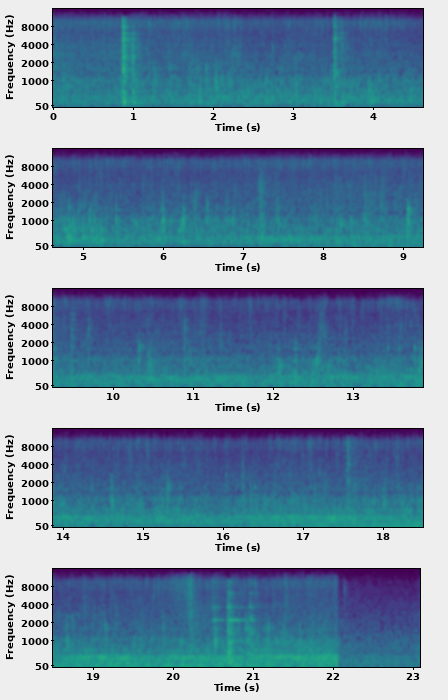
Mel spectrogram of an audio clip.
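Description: Pot of pork and leeks simmering in braising liquid on a gas stove: steady bubbling, with scattered sharp clicks and taps of chopsticks against the steel pot.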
